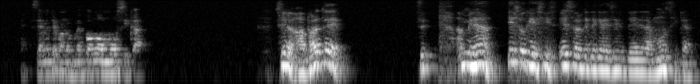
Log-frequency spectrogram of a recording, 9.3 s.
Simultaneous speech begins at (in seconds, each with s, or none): none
